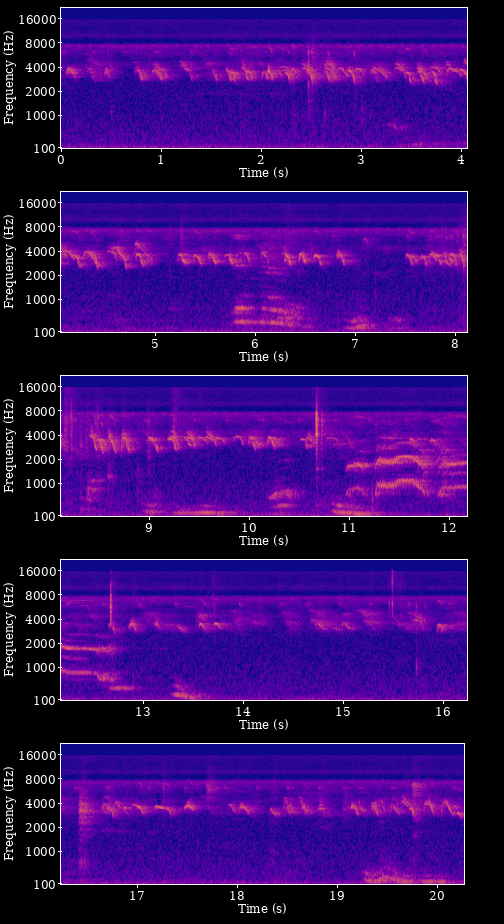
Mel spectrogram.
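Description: A rooster crows once, about halfway through, over continuous fast, high-pitched chirping in the background.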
